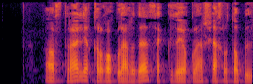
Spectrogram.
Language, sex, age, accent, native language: Uzbek, male, 18-24, Buxoro, Uzbek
